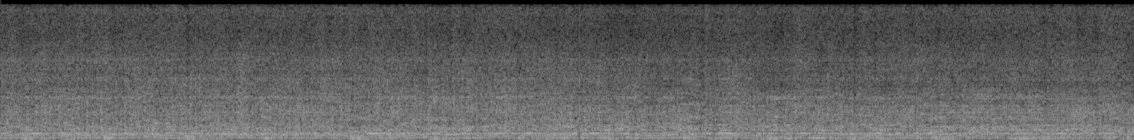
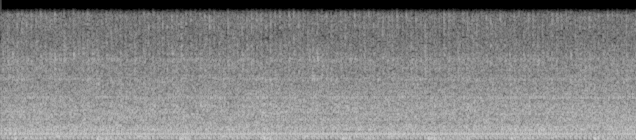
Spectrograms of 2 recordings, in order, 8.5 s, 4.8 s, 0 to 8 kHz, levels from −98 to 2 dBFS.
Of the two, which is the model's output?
first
